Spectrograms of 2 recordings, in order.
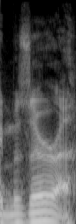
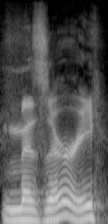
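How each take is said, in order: First: Missouri as muh-ZUR-uh; teasing muh-ZUR-uh for Missouri; Missouri ending in uh. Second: Slow, high, loud muh-ZUR-ee for Missouri; emphatic muh-ZUR-ee for Missouri; Missouri ending in ee. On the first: Retold or imitated. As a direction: swap the final ee of Missouri for uh. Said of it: "you probably say Missouri". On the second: Shown as a demonstration. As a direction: say Missouri deliberately, with a final ee. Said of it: "Say it again".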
